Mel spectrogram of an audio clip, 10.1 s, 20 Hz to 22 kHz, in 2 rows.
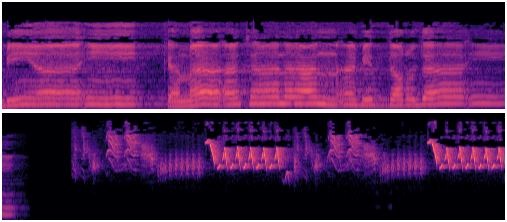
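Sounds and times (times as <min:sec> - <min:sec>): songbird chirping and trilling: 0:05.7 - 0:10.0.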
